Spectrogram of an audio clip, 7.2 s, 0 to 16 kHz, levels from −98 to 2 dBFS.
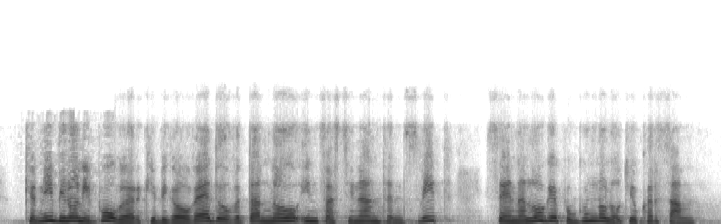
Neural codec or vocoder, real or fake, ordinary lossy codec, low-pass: codec, 16 kHz, 1.1 kbps, Voila-Tokenizer; fake; Opus, 24 kbps; 7.2 kHz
